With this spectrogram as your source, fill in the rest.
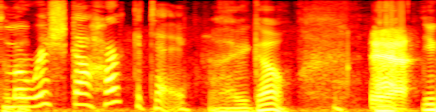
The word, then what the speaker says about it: Mariska Hargitay: You did get to work with, and I'm going to get her name wrong because I don't know how to pronounce it. Mariska Hargitay.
